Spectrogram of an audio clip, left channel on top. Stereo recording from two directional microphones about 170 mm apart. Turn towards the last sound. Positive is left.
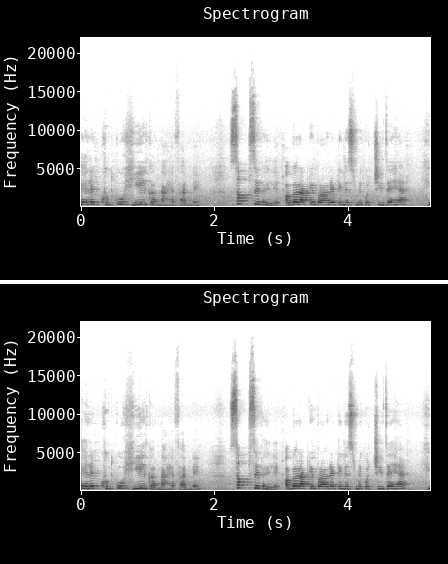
turn(degrees=-40)  # may be behind; listen again after turning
